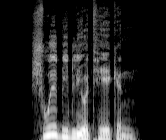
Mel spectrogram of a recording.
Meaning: plural of Schulbibliothek
- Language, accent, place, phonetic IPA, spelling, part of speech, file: German, Germany, Berlin, [ˈʃuːlbiblioˌteːkn̩], Schulbibliotheken, noun, De-Schulbibliotheken.ogg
